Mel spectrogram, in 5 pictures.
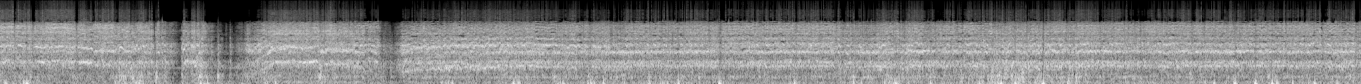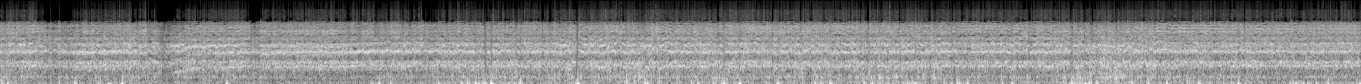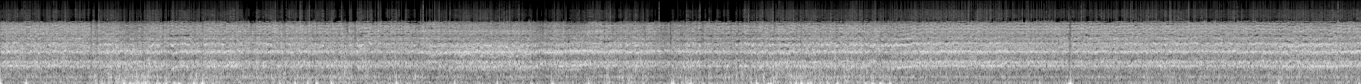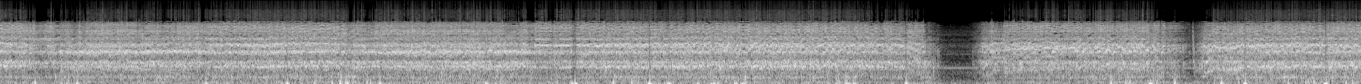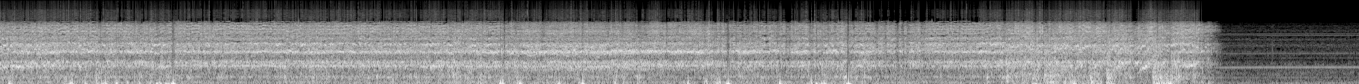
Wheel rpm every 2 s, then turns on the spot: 170, 170, 210, 230, 230, 230, 230, 170, 220, 230, 240, 240, 240, 240, 230, 230, 230, 230, 230, 230, 220, 220, 210, 210, 170, 150, 160, 220, 230, 230, 230, 240, 260, 40.
none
